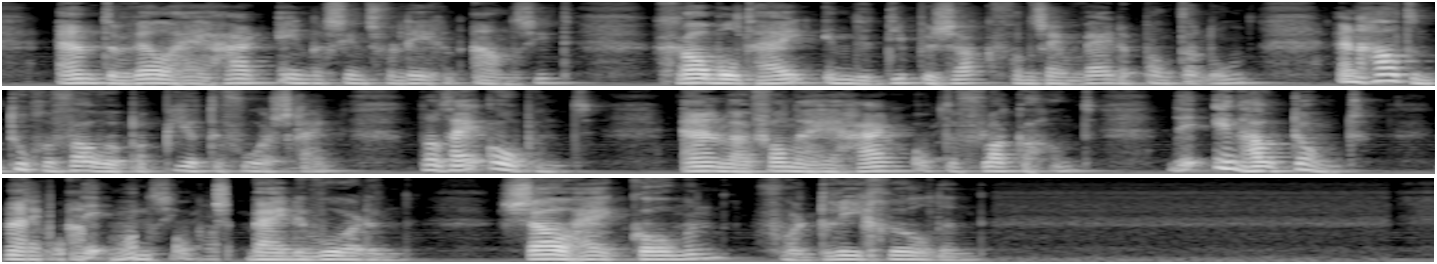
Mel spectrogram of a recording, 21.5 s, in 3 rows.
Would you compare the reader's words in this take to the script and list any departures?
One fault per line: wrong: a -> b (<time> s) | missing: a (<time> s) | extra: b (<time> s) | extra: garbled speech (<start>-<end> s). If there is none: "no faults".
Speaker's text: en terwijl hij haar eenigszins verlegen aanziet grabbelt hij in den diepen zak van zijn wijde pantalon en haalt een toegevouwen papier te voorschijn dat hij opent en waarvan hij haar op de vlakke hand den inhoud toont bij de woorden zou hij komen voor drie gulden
extra: garbled speech (14.4-15.5 s)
